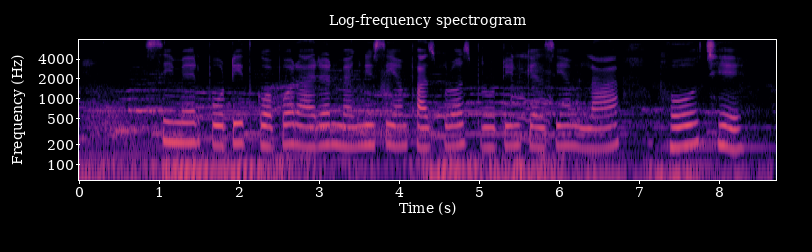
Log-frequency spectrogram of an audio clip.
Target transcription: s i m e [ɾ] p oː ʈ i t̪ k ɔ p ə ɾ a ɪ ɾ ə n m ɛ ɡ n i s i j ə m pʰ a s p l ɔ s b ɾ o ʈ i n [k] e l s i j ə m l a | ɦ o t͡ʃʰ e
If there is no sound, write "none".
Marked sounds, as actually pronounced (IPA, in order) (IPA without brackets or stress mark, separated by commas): ɾ, k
